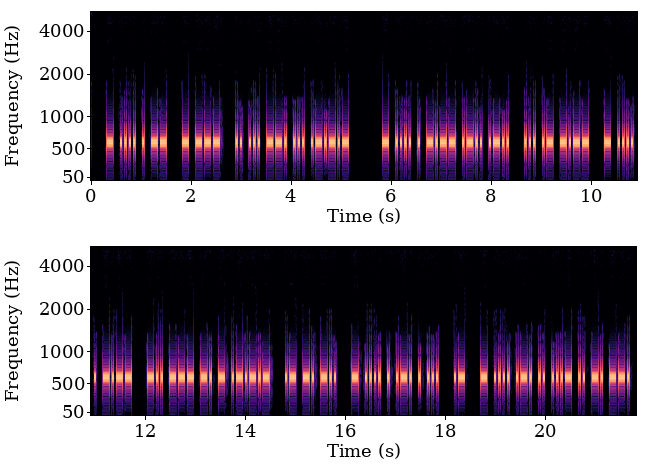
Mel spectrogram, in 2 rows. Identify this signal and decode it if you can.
Morse code, heard as a keyed tone, about 27 wpm, 600 Hz. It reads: THEM TO ISGS. THEYLL SAY THEY DONT. AND THERES A THRIVING
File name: Never 0027wpm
